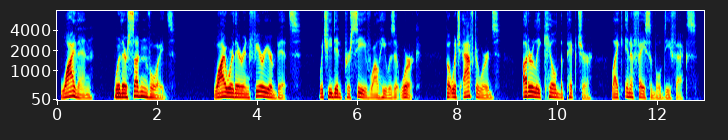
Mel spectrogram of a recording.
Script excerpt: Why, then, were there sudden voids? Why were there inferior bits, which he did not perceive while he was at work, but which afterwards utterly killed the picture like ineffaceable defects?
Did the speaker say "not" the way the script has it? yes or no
no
